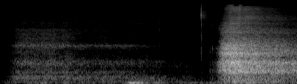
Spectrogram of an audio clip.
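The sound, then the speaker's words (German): Deep breathing during a guided relaxation exercise: soft, faint breath sounds give way to a loud, airy rush of breath that carries on to the end. “atme tief ein”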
